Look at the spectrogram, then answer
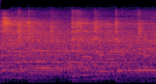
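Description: A hockey crowd cheers at a game, a steady roar of many voices with scattered whoops filling the arena at moderate distance.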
